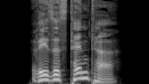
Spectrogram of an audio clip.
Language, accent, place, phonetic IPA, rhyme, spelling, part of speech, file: German, Germany, Berlin, [ʁezɪsˈtɛntɐ], -ɛntɐ, resistenter, adjective, De-resistenter.ogg
- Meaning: 1. comparative degree of resistent 2. inflection of resistent: strong/mixed nominative masculine singular 3. inflection of resistent: strong genitive/dative feminine singular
